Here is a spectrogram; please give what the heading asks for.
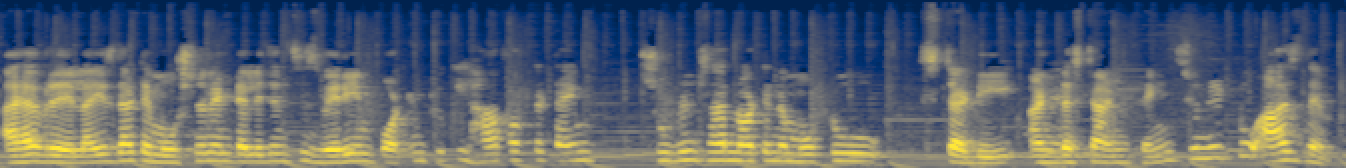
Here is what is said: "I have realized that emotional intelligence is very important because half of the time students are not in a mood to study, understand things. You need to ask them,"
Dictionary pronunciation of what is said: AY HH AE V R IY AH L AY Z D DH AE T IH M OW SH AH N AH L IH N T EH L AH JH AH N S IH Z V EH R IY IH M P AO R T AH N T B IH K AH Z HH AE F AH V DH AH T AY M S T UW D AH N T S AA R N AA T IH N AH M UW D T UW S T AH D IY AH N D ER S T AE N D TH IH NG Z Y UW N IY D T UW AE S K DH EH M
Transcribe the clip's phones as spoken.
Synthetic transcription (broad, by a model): AY HH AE V R IY AH L AY Z D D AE T IH M OW SH AH N AH L IH N T EH L AH JH AH N S IH Z V EH R IY IH M P AO R T AH N T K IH K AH HH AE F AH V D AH T AY M S T UW D AH N T S AA R N AA T IH N AH M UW T UW S T AH D IY AH N D ER S T AE N D T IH NG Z Y UW N IY D T UW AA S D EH M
